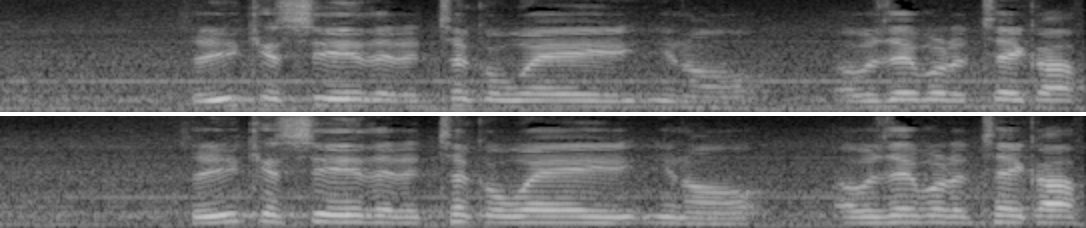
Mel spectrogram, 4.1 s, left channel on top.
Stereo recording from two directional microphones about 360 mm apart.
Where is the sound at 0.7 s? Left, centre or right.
Centre.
